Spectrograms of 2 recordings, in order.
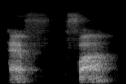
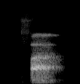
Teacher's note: mempertemukan antara bibir bawah dengan gigi atas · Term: huruf fa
